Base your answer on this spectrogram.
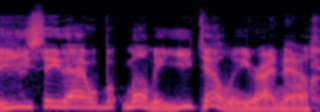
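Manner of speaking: put-on Southern British accent. Imitating a film's New York cop: accent between Deep South and British. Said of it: "he's got an accent that is somewhere between Deep South and British".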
